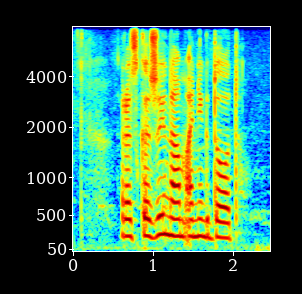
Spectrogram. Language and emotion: Russian, neutral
